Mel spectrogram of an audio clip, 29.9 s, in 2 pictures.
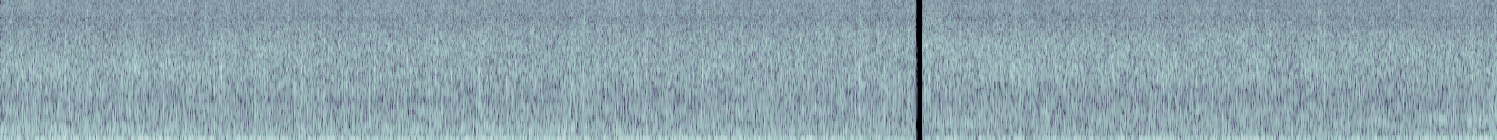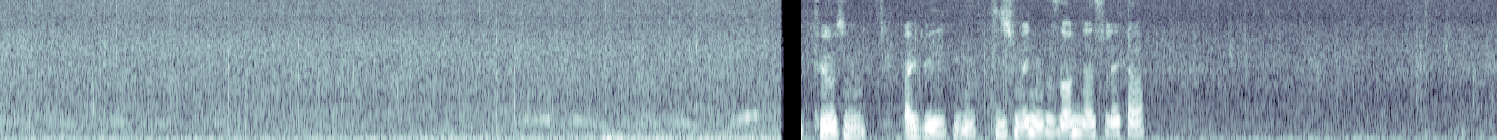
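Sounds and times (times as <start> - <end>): rain pattering on leaves: 0.0 - 29.9.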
